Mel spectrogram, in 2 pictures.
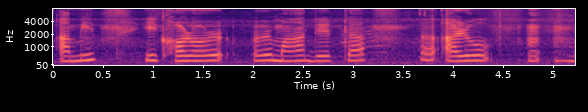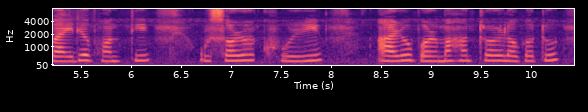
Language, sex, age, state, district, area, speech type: Assamese, female, 45-60, Assam, Dhemaji, rural, spontaneous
